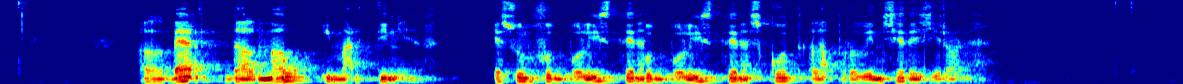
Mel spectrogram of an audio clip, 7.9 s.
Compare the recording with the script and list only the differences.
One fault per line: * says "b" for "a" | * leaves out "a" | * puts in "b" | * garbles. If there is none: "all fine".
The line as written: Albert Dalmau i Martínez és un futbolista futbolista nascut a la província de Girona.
all fine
